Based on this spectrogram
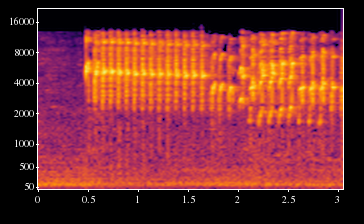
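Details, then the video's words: After half a second of near silence, a lovebird breaks into ngekek, a shrill, rapid chattering trill whose pitch dips slightly partway through and keeps going to the end. "SUARA BURUNG LOVEBIRD GACOR NGEKEK & TELER"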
